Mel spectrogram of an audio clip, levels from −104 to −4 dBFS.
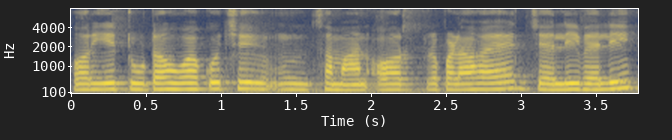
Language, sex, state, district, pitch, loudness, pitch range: Hindi, female, Chandigarh, Chandigarh, 200 Hz, -15 LUFS, 195-210 Hz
